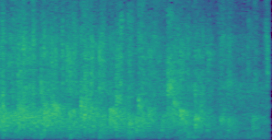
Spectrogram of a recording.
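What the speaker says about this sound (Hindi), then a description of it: "परिवार के लिए तालियों के साथ अभिनंदन अभिवादन" Audience clapping at a book launch ceremony, a dense, steady wash of many hands that stays loud throughout and fades slightly toward the end, with no one speaking over it.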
